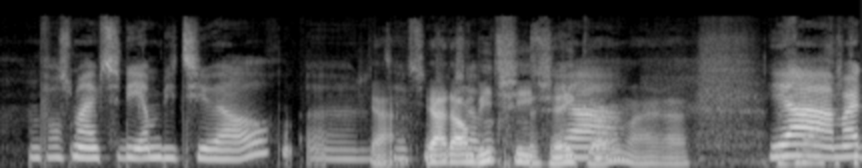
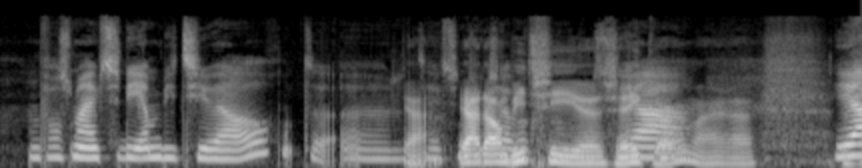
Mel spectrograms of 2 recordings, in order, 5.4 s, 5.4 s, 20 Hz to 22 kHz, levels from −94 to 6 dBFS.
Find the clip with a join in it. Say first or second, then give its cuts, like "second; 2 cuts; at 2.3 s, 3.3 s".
first; 2 cuts; at 1.9 s, 3.3 s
